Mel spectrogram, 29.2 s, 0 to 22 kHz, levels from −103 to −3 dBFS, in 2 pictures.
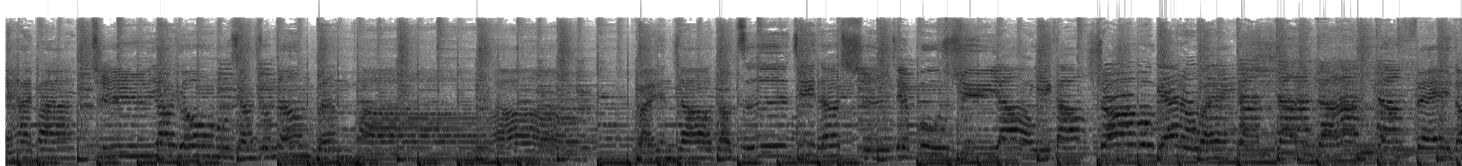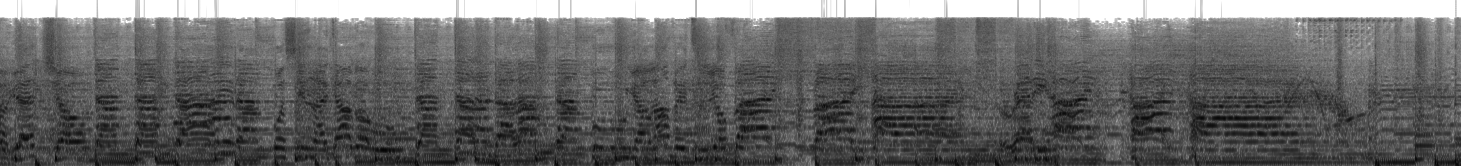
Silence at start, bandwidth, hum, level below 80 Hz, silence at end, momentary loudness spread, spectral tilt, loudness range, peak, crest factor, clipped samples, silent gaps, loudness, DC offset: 0.05 s; 14.5 kHz; none; -22 dBFS; 0 s; 5 LU; -4 dB/octave; 2 LU; 0 dBFS; 10 dB; under 0.1%; none; -10 LUFS; under 0.1%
